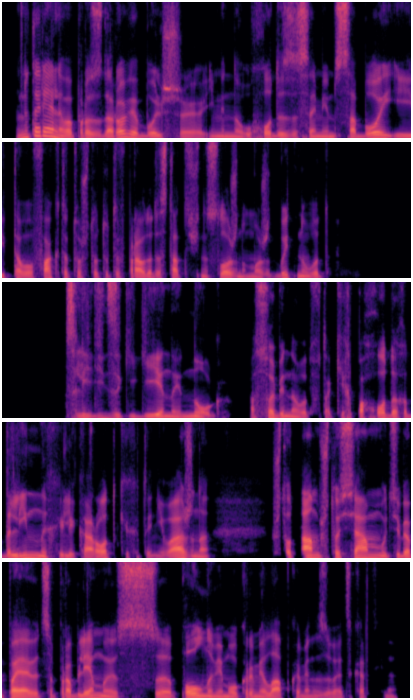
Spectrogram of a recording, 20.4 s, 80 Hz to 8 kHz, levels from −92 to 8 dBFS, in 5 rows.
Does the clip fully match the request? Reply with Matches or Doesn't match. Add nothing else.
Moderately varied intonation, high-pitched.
Doesn't match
